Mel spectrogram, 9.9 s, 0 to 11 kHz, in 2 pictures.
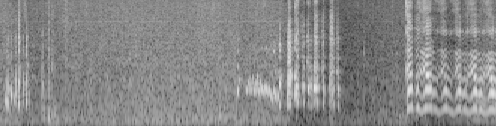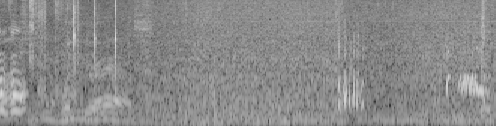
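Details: A wild tom turkey in SE Michigan, early February 2013, on a dirt road while attacking an SUV's tires, gives one loud, rapid, wavering gobble lasting about a second, with several shorter calls around it; excited human voices talk throughout.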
